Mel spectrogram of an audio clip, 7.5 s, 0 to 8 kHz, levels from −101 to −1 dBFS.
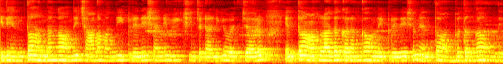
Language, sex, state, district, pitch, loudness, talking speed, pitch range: Telugu, female, Andhra Pradesh, Krishna, 195 Hz, -16 LUFS, 145 wpm, 185-200 Hz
